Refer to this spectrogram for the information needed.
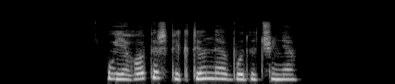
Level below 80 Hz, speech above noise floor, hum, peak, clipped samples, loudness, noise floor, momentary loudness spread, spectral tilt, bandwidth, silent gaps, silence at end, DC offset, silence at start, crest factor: -68 dBFS; over 71 dB; none; -4 dBFS; under 0.1%; -20 LUFS; under -90 dBFS; 7 LU; -5 dB/octave; 7.8 kHz; none; 1 s; under 0.1%; 1.1 s; 16 dB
